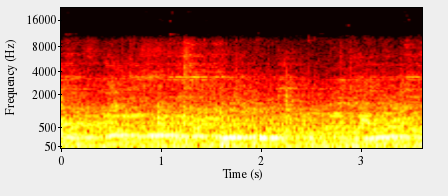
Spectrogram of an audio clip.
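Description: Steady rumble of a Dubai metro train in motion, with a low droning hum and occasional faint squeals and clicks of wheels on rails throughout.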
